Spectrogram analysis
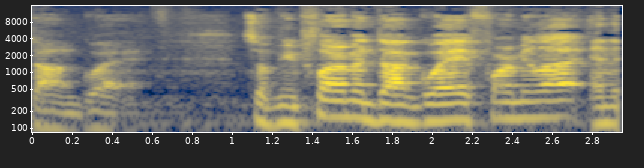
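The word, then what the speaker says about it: Danggui: bman Tang dangu formula some people will say tangqi formula because it's using the way Gils and it's spelled t n qu excuse me Ki so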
